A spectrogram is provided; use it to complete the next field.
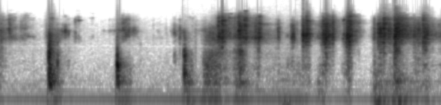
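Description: Keys rattle: a few separate metallic clinks at first, then a busy run of bright, jingling rattles that carries on for the last couple of seconds, with no voices.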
